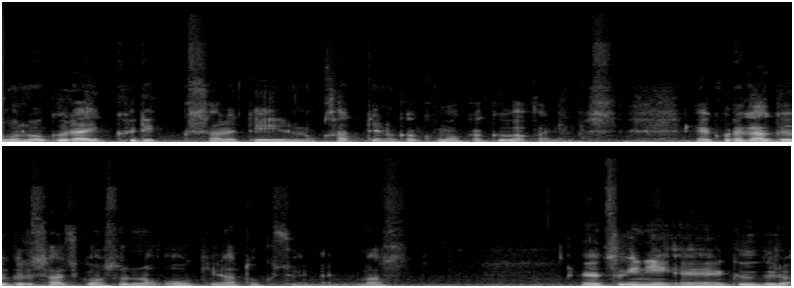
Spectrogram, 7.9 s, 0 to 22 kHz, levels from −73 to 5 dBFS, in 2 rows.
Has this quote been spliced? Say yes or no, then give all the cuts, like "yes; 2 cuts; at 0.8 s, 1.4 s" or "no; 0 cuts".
no; 0 cuts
